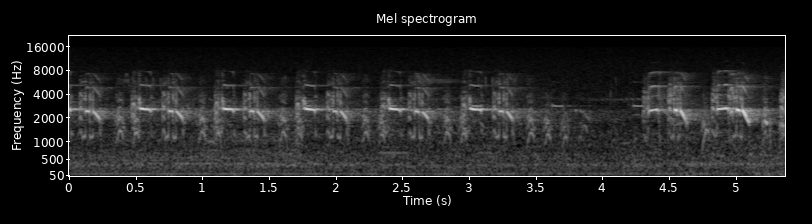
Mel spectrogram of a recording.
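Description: A grey francolin gives harsh, squawking, high-pitched notes in a fast run of about one and a half per second, with a short pause before a louder final burst.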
